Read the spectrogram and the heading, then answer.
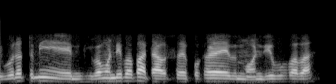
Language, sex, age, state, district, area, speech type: Assamese, male, 18-30, Assam, Sivasagar, rural, conversation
